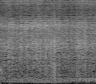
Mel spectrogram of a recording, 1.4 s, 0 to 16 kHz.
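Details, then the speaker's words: Mini MIG/stick welder running gasless MIG on 3 mm steel at moderate setting (owner says more power would burn through): steady even crackling sizzle without breaks; bead looks very good, normal arc. "Quá đẹp, mic không dùng khí nha. Hàng rất là đẹp."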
